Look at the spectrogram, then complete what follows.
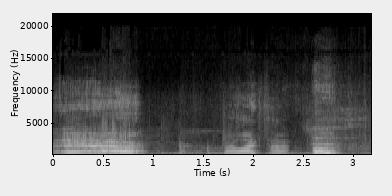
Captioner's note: clears throat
